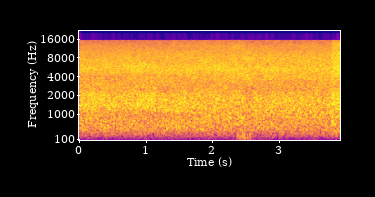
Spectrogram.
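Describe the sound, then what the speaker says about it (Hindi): Rushing water of Lodh Waterfall in Jharkhand, a steady, dense roar of falling water that fills the whole clip without break, loud and continuous with no voices. "झारखंड का ये मतलब सबसे प्रसिद्ध जलप्रपात अगर कहा जाए तो ये लोध वाटरफॉल है"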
